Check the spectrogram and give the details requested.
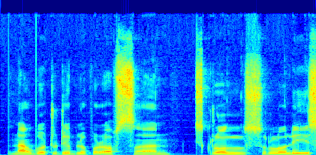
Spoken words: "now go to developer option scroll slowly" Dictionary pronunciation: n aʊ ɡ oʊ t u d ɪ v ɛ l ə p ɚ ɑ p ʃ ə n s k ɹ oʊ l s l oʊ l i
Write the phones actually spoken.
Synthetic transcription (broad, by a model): n aʊ ɡ oʊ t u d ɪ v l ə p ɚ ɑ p s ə n s k ɹ oʊ l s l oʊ l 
